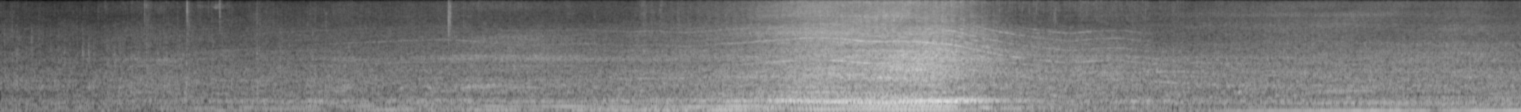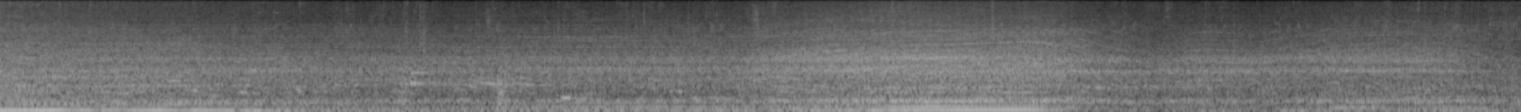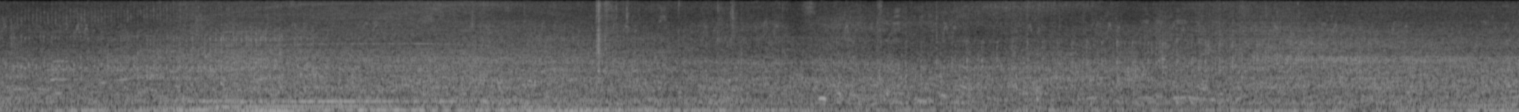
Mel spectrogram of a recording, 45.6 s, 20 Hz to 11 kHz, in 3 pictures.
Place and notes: Rue Gabriel Péri, Saint-Denis, France - Intersection of R. Lanne + R. Gabriel Péri
This recording is one of a series of recording, mapping the changing soundscape around St Denis (Recorded with the on-board microphones of a Tascam DR-40).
